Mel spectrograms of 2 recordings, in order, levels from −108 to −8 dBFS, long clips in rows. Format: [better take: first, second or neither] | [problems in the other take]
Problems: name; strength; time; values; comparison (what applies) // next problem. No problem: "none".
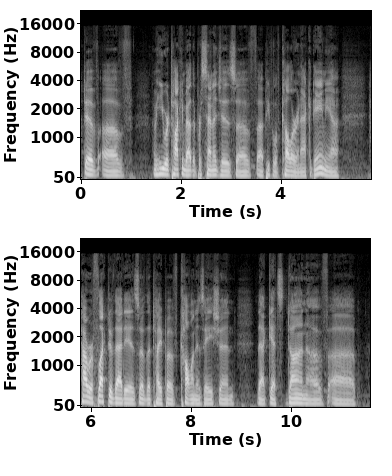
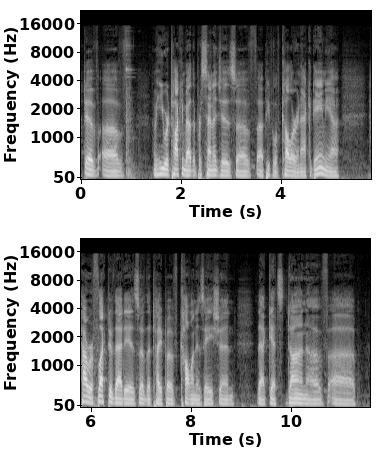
first | clattering dishes; faint; at 1 s; peak 15 dB below the speech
